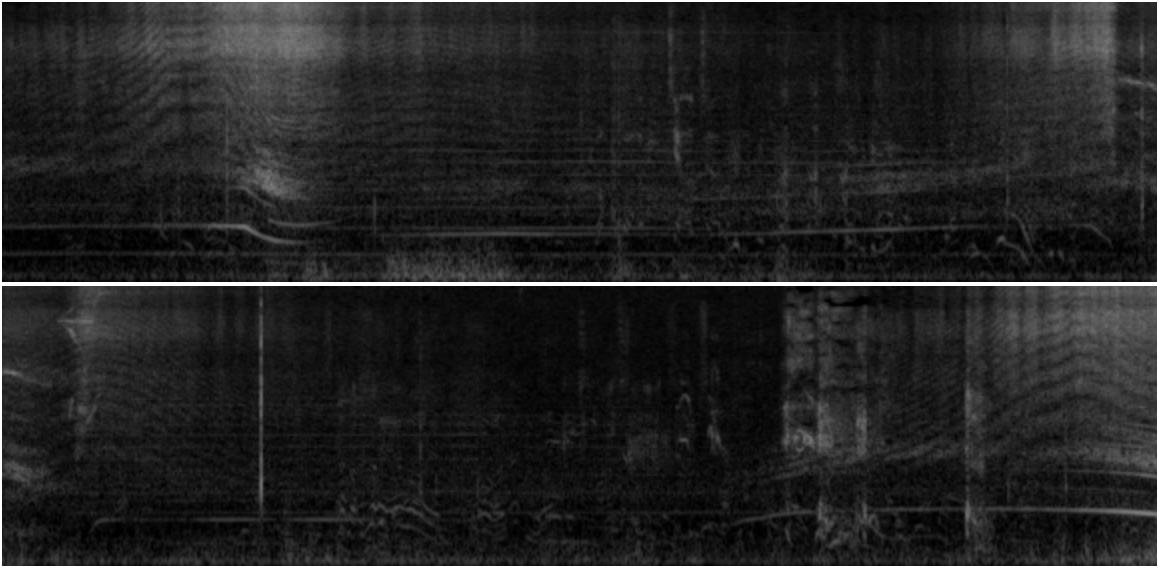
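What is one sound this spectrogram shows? A model plane's engine whines high overhead, dropping in pitch as the plane passes by.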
